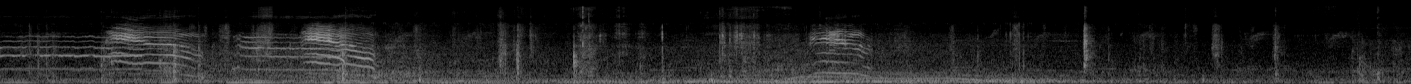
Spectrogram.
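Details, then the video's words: Ginger kitten and young white cat with other cats asking for food; two loud harmonic meows early on, a lower falling meow near eight seconds, then quieter background with occasional taps. "Little ginger cat meows with young white cat asking for food with other cats too"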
